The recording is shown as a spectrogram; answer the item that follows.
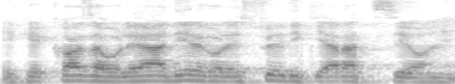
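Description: A man's voice with a bright, sharp tone. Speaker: sports journalist. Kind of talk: casual chat.

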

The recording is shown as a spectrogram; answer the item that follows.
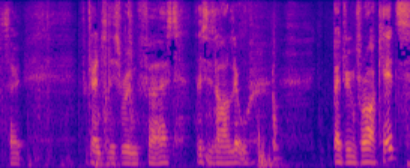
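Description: Over light background noise, a man with a fairly low, somewhat breathy voice speaks at a fairly slow pace with ordinary pitch variation. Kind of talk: casual vlog chat. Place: boat. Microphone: phone near.

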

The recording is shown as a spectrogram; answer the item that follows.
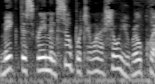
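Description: Over light background noise, a woman talks at a fairly quick pace with ordinary pitch variation, the sound dry with no echo. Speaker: van dweller vlogger. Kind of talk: casual vlog chat. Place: car. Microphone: phone near.

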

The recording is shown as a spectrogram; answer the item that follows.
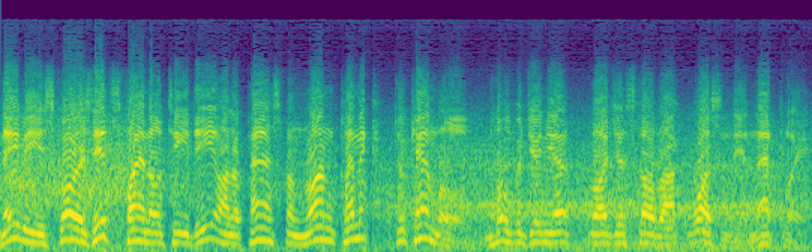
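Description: Against noticeable background noise, a man talks at a moderate pace with hardly any pauses. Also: ordinary pitch variation. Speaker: newsreel narrator. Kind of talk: newsreel sports narration. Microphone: old recording.

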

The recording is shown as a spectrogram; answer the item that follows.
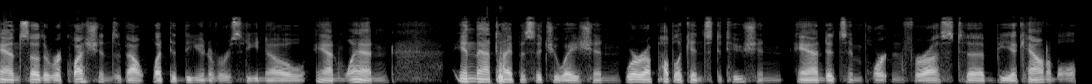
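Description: An unremarkable speaking voice with an American accent moves at a moderate pace with fairly even intonation, recorded dry and close with no echo against a quiet background. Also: man, fairly low pitch for a man. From Colorado. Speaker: university executive and lawyer. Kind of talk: interview.

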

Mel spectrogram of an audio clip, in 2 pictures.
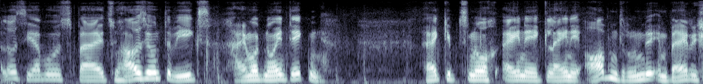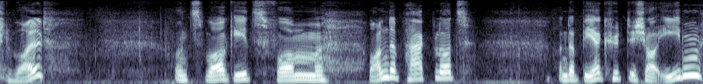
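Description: A man speaks at a fairly slow pace with long, frequent pauses and ordinary pitch variation, and the sound is dry with no echo. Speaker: hiking vlogger. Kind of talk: casual vlog chat. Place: forest. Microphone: phone near.

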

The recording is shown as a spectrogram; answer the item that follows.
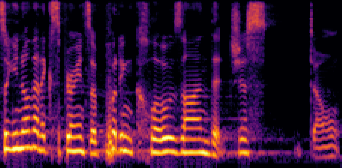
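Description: The background is quiet. A woman talks at a medium pitch. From US Midwest, Nebraska. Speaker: worship reflection speaker, singer; speaker. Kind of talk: sermon-style reflection. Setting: worship service. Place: hall. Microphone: handheld.

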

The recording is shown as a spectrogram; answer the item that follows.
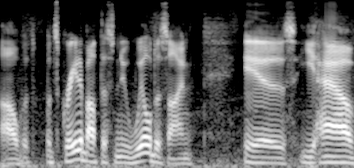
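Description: A plain, everyday voice from a man, fairly low in pitch, at a fairly quick pace, with dry sound and no echo. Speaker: car salesman. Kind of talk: product review commentary. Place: car.

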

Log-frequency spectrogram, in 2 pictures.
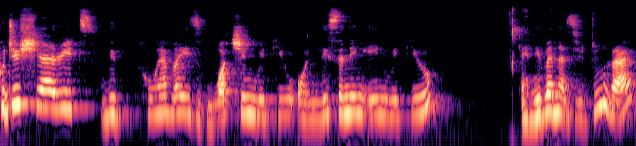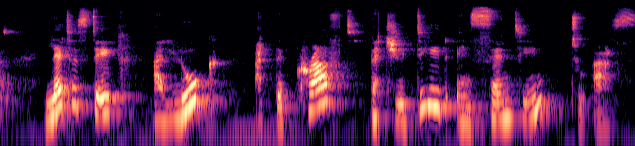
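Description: A woman speaks at a fairly slow pace. Her voice moves in very wide pitch swings. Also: big swings in loudness, quiet background. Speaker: children's church teacher. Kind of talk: lesson to children. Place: studio. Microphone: lapel.

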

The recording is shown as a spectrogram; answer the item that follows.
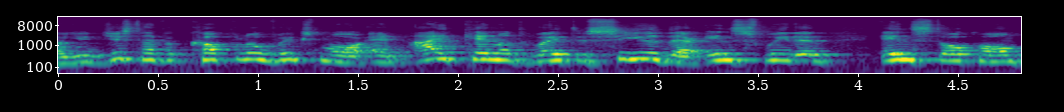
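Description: A man with a high voice speaks at a moderate pace amid audible room echo. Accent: Dutch. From Netherlands. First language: Dutch. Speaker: pastor. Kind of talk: promotional video message. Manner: animated. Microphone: phone near.

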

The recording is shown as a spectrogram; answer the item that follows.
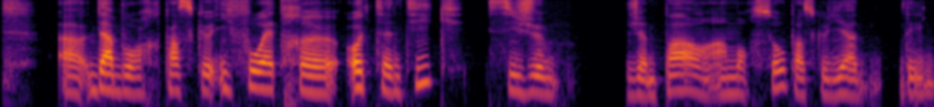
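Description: Speaking at a fairly slow pace, a woman with a fairly low voice leaves long, frequent pauses. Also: ordinary pitch variation, dry sound with no echo. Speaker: jazz singer; talk show guest. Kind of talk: casual chat. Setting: studio. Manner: halting. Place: studio.

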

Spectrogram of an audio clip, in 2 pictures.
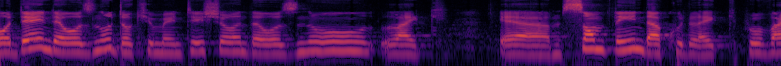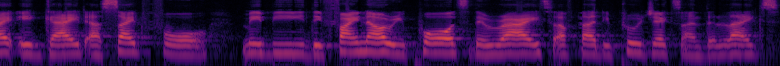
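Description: A bright, sharp tone at a fairly slow pace, with fairly even intonation. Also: woman. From Nigeria. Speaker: education community leader; panelist. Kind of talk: panel discussion. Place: hall. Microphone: podium.

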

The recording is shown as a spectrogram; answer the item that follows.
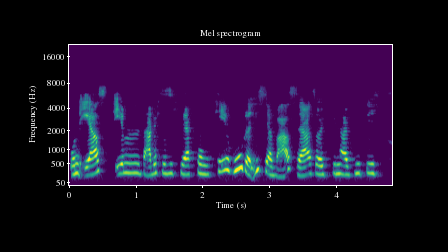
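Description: With lively intonation, a woman speaks at a moderate pace and a fairly high pitch. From Vienna, Austria. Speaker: branding and PR expert. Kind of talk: podcast interview answer. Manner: upbeat.

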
